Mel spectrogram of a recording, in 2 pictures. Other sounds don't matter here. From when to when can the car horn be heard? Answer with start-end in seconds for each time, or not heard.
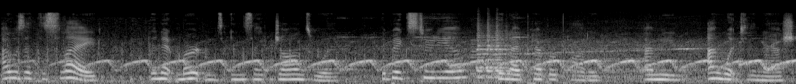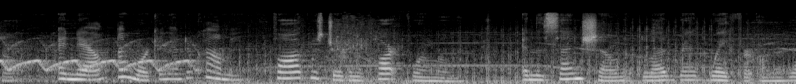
4.7-5.2.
